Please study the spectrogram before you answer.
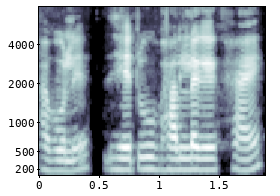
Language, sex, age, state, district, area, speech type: Assamese, female, 30-45, Assam, Lakhimpur, rural, spontaneous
